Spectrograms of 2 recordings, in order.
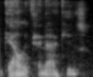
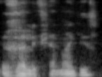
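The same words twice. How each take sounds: First: The name starts with a hard G sound. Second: The name starts with a soft 'gh' sound. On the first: The speaker calls it wrong. "you say Galifianakis" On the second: The speaker calls it right. "it's pronounced as Gha in the beginning"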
